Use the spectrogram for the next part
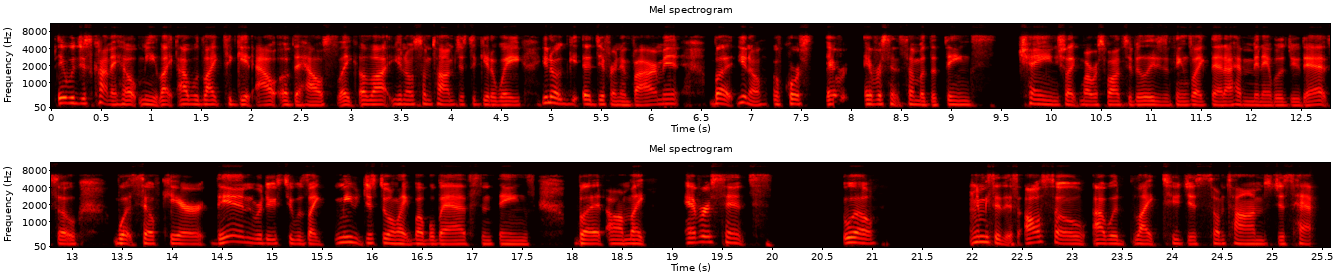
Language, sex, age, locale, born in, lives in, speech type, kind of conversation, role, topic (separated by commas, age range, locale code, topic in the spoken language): English, female, 45-49, en-US, United States, United States, conversation, advice, user, How can I balance my self-care with caring for others?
